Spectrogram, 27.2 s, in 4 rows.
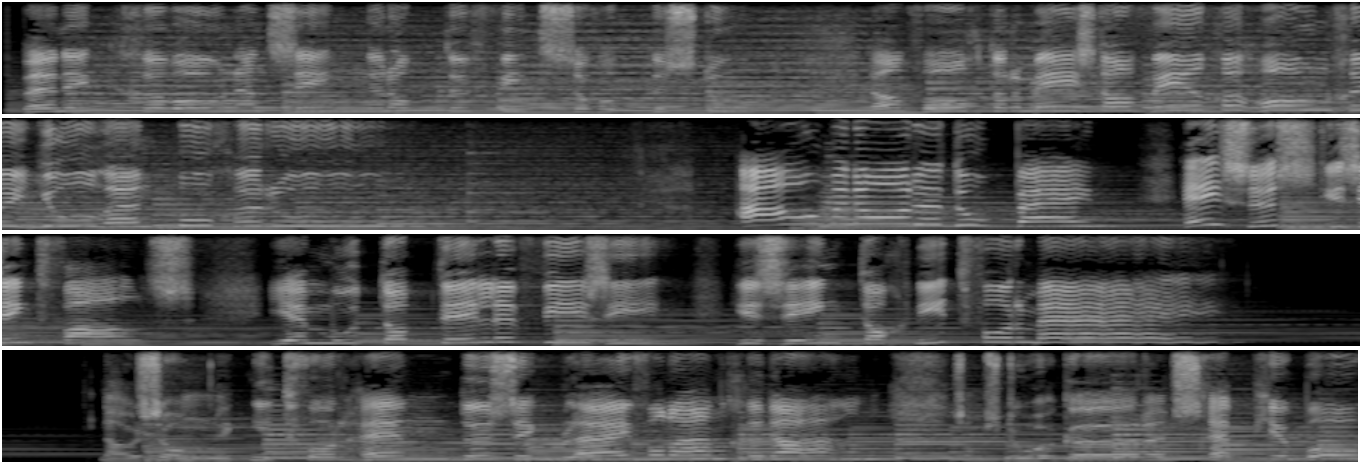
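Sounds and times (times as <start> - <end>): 
woman singing: 0.0 - 9.2, 10.4 - 19.8, 20.8 - 27.1.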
